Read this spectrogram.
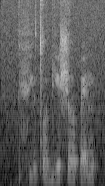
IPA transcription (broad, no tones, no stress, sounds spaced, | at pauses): fʲ ɯ tʼ o bʲ e ʃ ɤ p ɛ n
